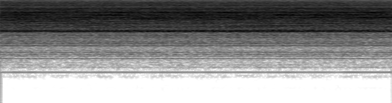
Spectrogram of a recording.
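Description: A lathe tool cuts into spinning metal.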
